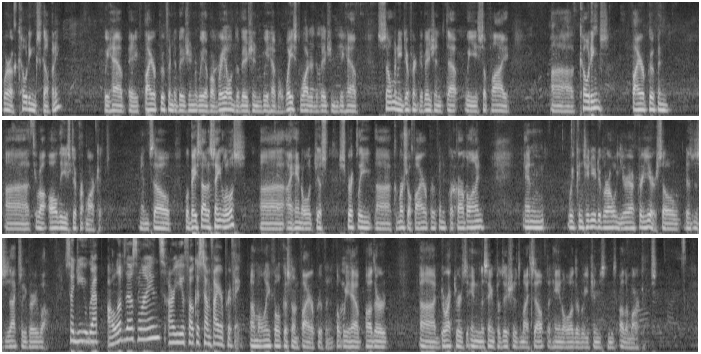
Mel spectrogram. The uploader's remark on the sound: a conversation from our live podcasting event at the 2023 AIA Conference on Architecture in San Francisco, California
